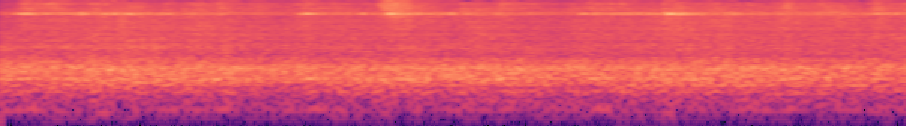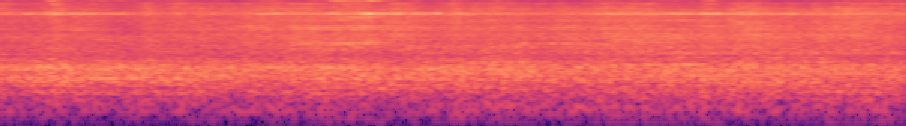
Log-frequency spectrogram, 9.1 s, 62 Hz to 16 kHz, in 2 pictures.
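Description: Keikyu 2100 series electric train arriving at a station platform: the steady rumble of wheels and running gear as the cars roll past, with a brief faint squeal about six seconds in.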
